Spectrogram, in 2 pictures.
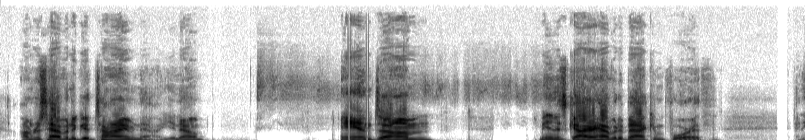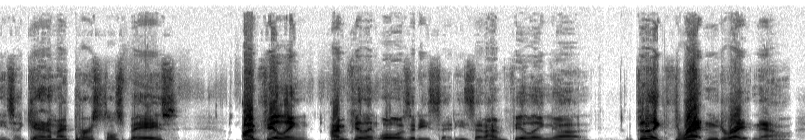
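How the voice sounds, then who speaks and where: Loud and animated, a man talks at a very fast pace with lively intonation in a dry, close sound with no echo. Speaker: streamer. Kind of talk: casual chat. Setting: live stream.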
